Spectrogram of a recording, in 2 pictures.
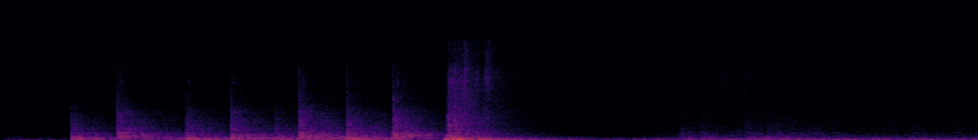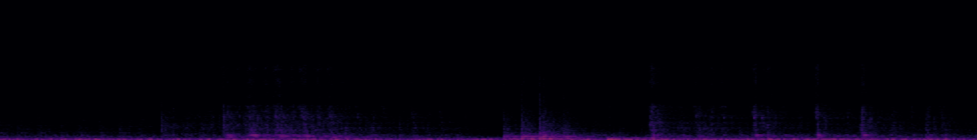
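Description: Live percussion-ensemble music: rapid drum strokes over a pitched melody line, a loud hit about three seconds in, then a sustained low bass tone beneath continuing drumming and melody.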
